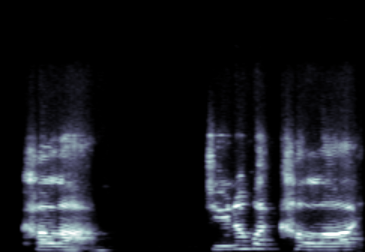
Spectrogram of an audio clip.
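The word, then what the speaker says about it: כלה: the root word of tahel it is it's pronounced kala do you know what kala is in Hebrew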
